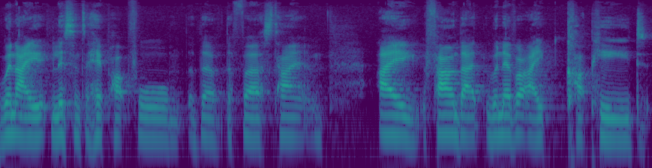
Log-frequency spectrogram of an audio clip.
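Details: Adult man who has stammered since childhood; copying rhythmic hip hop flows helps his fluency; stuttering.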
